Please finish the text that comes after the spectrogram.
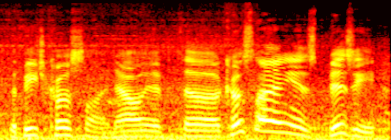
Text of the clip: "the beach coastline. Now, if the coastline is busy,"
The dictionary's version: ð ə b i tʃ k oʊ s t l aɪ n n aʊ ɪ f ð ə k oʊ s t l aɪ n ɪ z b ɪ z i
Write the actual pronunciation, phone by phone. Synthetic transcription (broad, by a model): ð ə b i tʃ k oʊ s t l aɪ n n aʊ ɪ f ð ə k oʊ s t l aɪ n ɪ z b ɪ z i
